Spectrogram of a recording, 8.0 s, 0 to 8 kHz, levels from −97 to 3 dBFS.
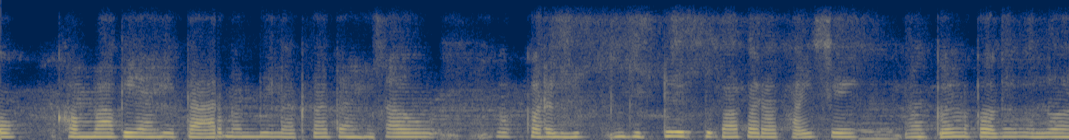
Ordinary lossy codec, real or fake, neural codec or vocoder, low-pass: Opus, 32 kbps; fake; codec, 32 kHz, 1.9 kbps, SNAC; 7.2 kHz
